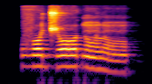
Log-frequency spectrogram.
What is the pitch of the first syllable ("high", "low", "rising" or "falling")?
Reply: high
